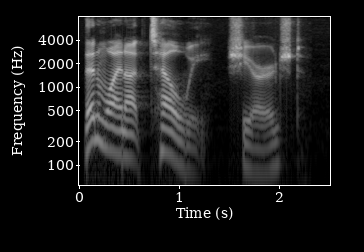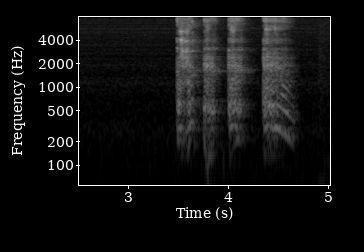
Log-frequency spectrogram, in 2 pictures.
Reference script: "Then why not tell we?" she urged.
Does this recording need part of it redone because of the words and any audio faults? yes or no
yes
